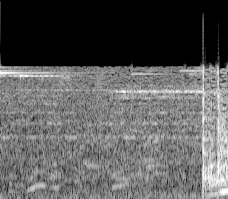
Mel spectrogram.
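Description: Yoruba talking drums played softly: a few faint pitch-bending drum tones over a background hiss, with a thin steady high whine.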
